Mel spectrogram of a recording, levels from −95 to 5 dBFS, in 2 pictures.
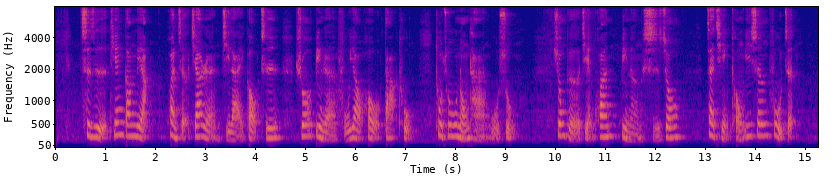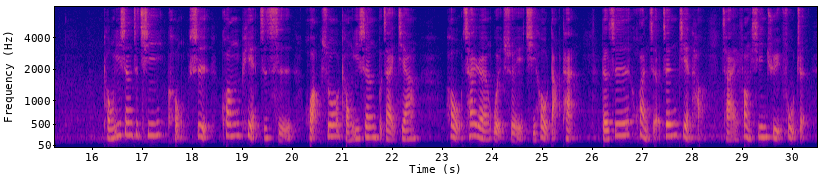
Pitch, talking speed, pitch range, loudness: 235 Hz, 165 characters per minute, 215-255 Hz, -37 LUFS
